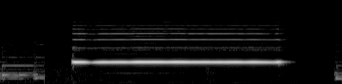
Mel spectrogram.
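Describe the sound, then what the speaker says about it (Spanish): A recorder sounds a single held C note for about two seconds, clean and steady, with brief speech just before and after. "Suena así el do."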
